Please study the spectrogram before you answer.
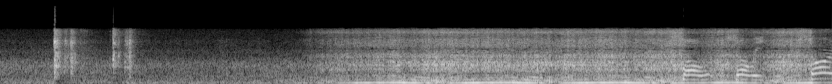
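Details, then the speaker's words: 1990 Toyota Tercel, 3E 1.5 engine, first start after a head gasket job and timing belt fit: after a couple of clicks it catches, then the idle surges high, rising and falling about once a second; the idle air control valve is suspected, not confirmed. "the uh Cel and it looks like we got a surging high idle speed problem at the engine"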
